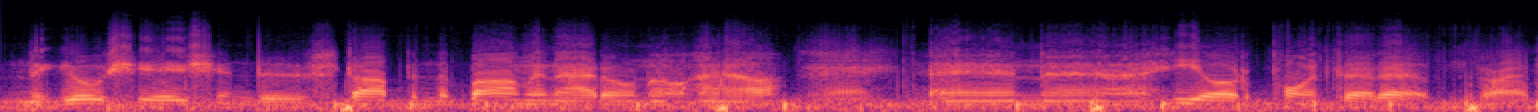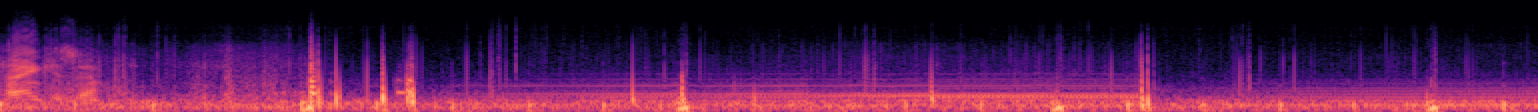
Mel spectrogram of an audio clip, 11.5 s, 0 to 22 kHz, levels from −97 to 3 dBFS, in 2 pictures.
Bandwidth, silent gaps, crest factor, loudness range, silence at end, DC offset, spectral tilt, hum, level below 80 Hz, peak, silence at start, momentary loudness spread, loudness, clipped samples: 8.8 kHz; none; 22 dB; 4 LU; 0 s; under 0.1%; -8.5 dB/octave; none; -36 dBFS; 0 dBFS; 0 s; 10 LU; -24 LUFS; under 0.1%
